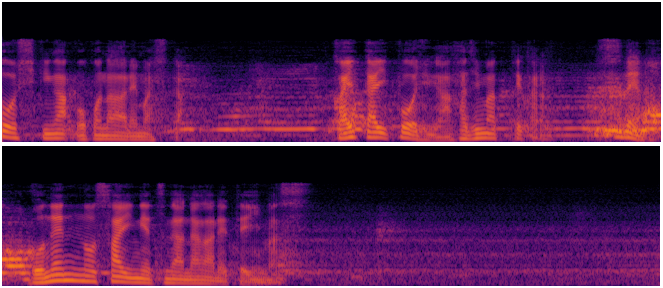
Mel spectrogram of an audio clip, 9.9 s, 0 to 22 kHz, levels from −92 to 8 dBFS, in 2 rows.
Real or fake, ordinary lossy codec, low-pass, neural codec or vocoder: fake; none; 7.2 kHz; autoencoder, 48 kHz, 32 numbers a frame, DAC-VAE, trained on Japanese speech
